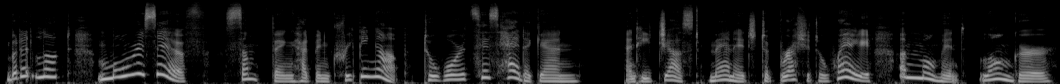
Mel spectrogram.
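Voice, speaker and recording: Unhurried, expressive woman storyteller. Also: mid-range voice, dry recording, clean studio sound. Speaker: narrator. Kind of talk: scripted story narration, expressive.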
